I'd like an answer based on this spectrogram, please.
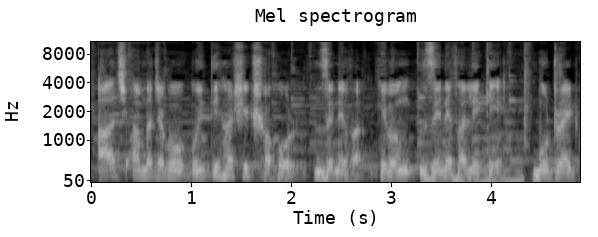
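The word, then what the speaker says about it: Genève: depressing বলে মনে হয় জেনেভাল একে বোর্ড রাইটিং করতে এসে জানতে পারলাম স্থানীয় লোকেরা একে বলে জেনেভ জেনেভ প্রথমে তো ভাবলাম এ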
